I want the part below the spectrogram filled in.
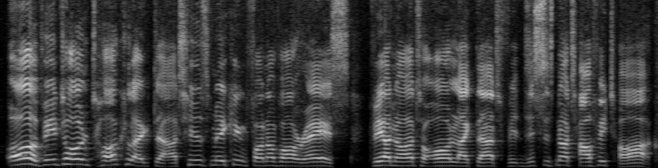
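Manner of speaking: put-on loud, high, indignant German accent. Joking about an offended German, in a thick German accent. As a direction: protest in a hammed-up German accent. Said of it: "there's no German saying".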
